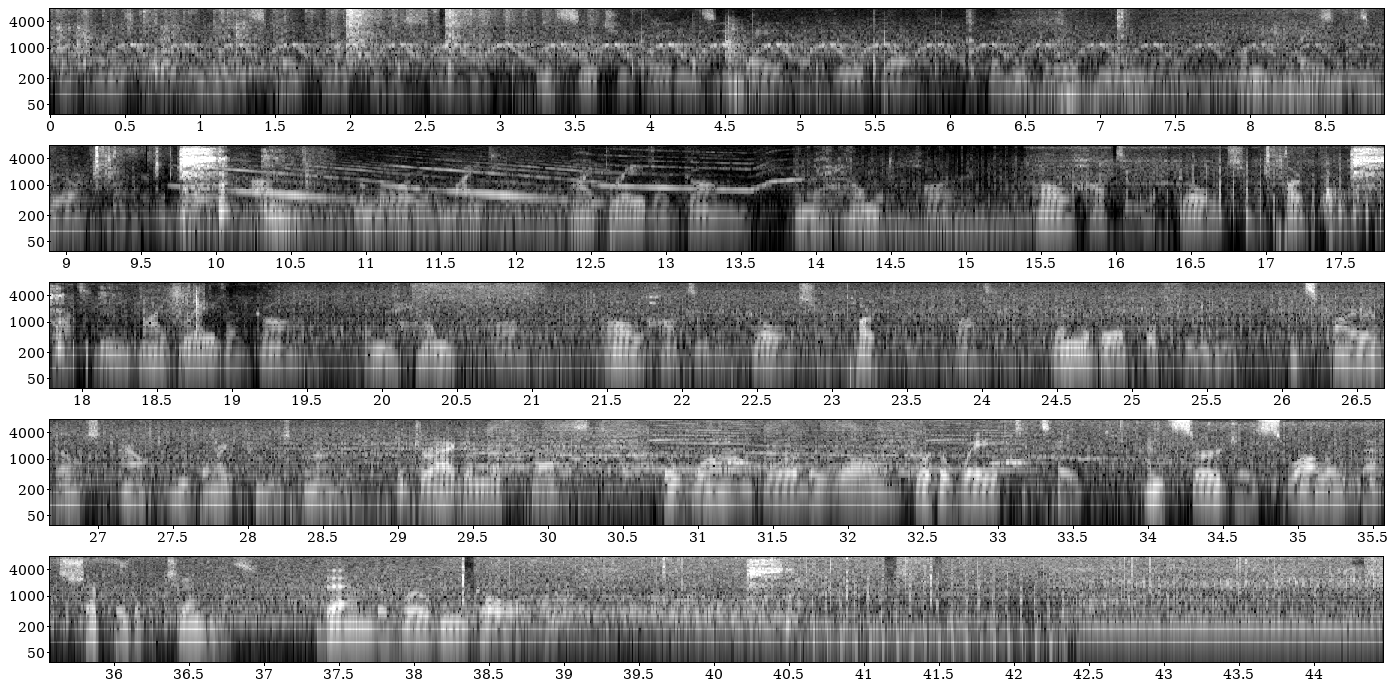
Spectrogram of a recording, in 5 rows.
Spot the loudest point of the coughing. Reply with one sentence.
The volume of the coughing peaks at 10 seconds.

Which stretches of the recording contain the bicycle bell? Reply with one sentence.
The bicycle bell can't be heard in this clip.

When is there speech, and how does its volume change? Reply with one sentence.
The speech can be heard from 0.1 to 39.0 s, getting louder.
